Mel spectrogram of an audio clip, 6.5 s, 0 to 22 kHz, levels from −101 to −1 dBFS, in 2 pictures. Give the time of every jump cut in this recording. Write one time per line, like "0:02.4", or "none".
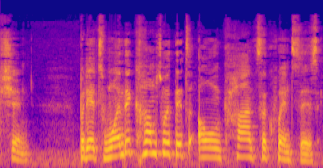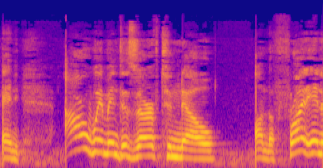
none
